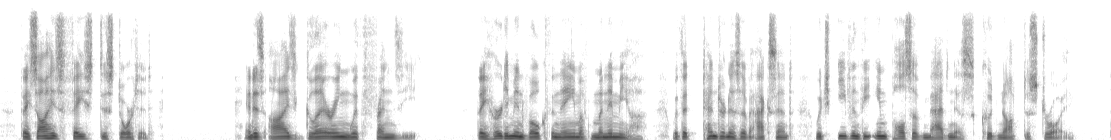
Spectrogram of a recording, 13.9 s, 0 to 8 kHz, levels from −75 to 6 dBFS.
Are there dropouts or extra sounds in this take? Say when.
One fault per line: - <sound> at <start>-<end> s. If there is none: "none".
none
